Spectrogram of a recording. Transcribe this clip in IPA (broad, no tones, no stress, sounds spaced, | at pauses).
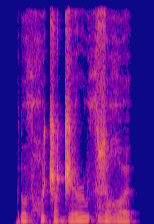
ɾ o θ χʷ ɘ t͡ʃ ɒ d͡ʒ ɘ ɹ u θ ɮ ɘ ʁʷ ɘ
